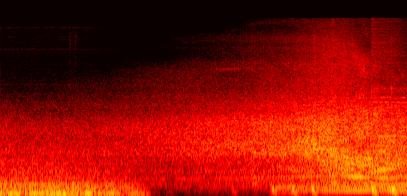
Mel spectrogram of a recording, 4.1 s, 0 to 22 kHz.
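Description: Maserati Quattroporte V8 driving by, engine and tyre noise. The sound dips about a second and a half in, then swells into a rising rush toward the end.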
